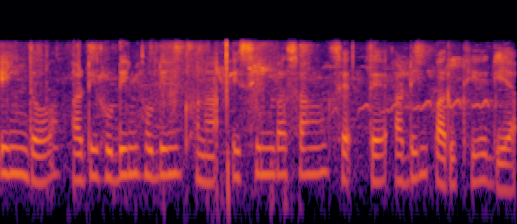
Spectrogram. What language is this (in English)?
Santali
